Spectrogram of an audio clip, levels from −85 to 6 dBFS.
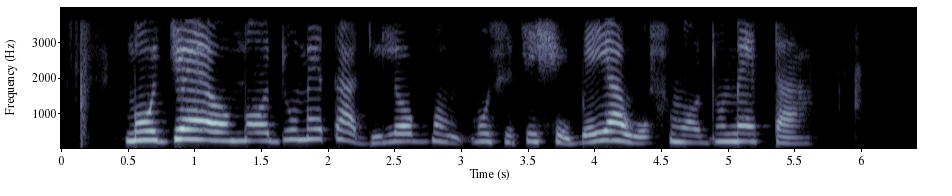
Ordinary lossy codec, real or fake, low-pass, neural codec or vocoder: none; fake; 3.6 kHz; codec, 16 kHz, 4 kbps, X-Codec, HuBERT features, trained on general audio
